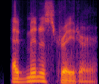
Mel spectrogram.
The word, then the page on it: administrator: American English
